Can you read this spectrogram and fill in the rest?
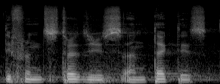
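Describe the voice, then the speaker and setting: Man with a flat, level delivery. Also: lowish voice, a little hiss or hum. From Croatia. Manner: halting, many restarts. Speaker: audience member. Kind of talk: panel discussion comment. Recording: long hall reverb.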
